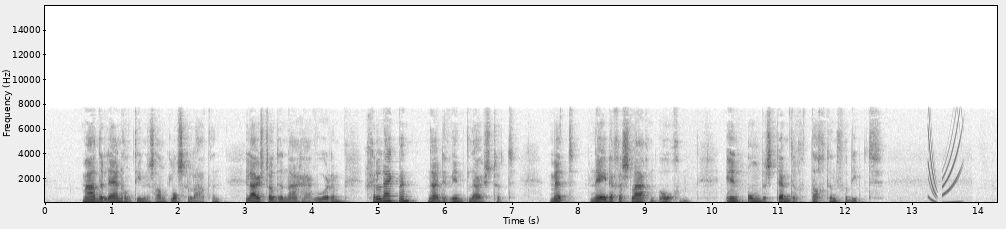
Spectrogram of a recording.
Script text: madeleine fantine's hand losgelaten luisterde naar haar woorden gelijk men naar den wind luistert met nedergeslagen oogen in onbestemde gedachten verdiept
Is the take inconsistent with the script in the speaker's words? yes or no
no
